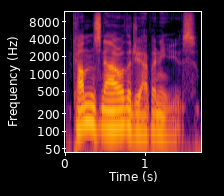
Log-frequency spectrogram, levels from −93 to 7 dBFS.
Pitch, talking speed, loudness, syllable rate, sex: 110 Hz, 140 wpm, -15 LUFS, 5.4 syllables/s, male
